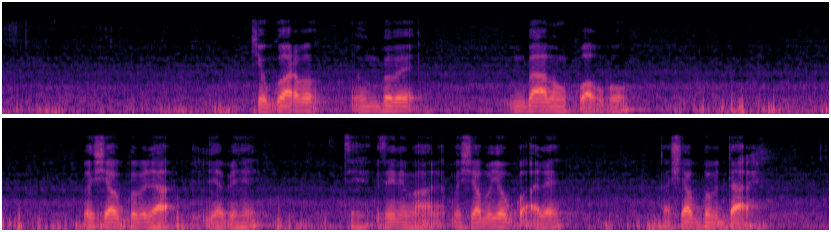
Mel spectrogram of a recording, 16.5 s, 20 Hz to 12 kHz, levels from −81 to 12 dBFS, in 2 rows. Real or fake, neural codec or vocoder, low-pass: fake; codec, 16 kHz, 16 kbps, FreqCodec, smaller model; 7.2 kHz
